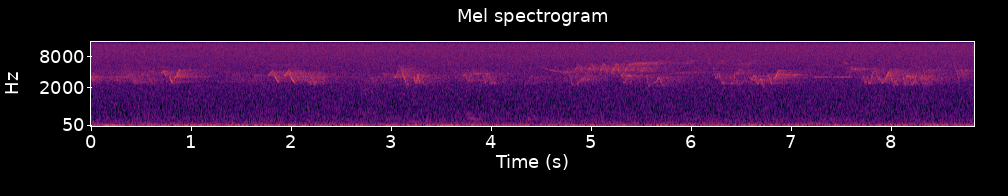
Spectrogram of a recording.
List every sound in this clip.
Red-eyed Vireo, Black-throated Blue Warbler, Black-capped Chickadee, Ovenbird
